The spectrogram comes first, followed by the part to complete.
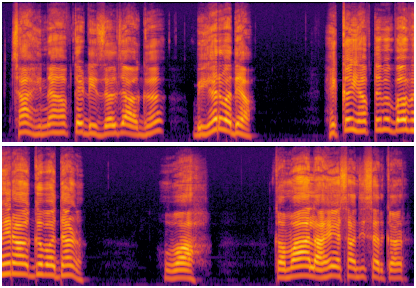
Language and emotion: Sindhi, surprised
